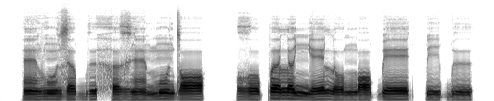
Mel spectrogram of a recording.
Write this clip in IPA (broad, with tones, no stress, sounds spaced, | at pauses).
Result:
ɛ̃˧ v ũ˧ z ə˧ b ɨ˧ h ə˨ ɣ ɛ̃˨ m ũ˦ d ɔ˧ | ɣ o˨ p ə˦ l ə˦ ɲ e˨˦ l o˨ ŋ ɔ˨ ɓ eː˧ k͡p i˨ ɓ ɨ˨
